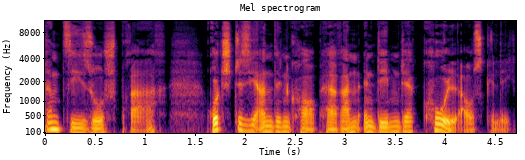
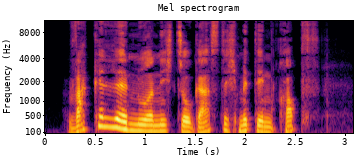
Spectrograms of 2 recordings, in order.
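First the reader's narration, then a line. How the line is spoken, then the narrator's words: Little one calling angrily. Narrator (German): rief der Kleine wütend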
